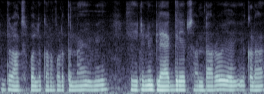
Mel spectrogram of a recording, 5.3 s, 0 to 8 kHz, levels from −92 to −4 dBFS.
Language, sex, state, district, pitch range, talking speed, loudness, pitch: Telugu, male, Andhra Pradesh, Visakhapatnam, 135-145 Hz, 115 wpm, -24 LUFS, 140 Hz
